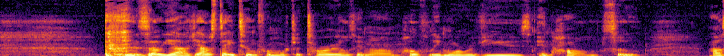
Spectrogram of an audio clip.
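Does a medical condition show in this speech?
No.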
